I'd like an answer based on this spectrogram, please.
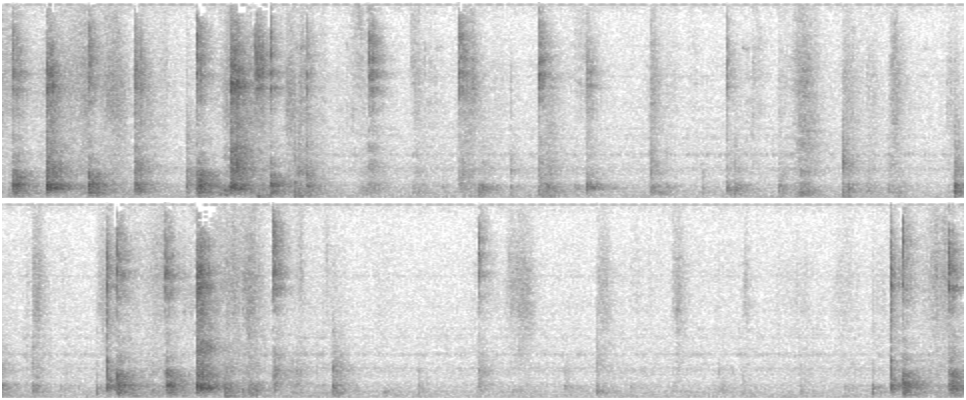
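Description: Table tennis ball clicking off rubber paddles and bouncing on the table in quick rallies. There are three runs of rapid hits, at the start, around the middle and near the end, with scattered single bounces between.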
